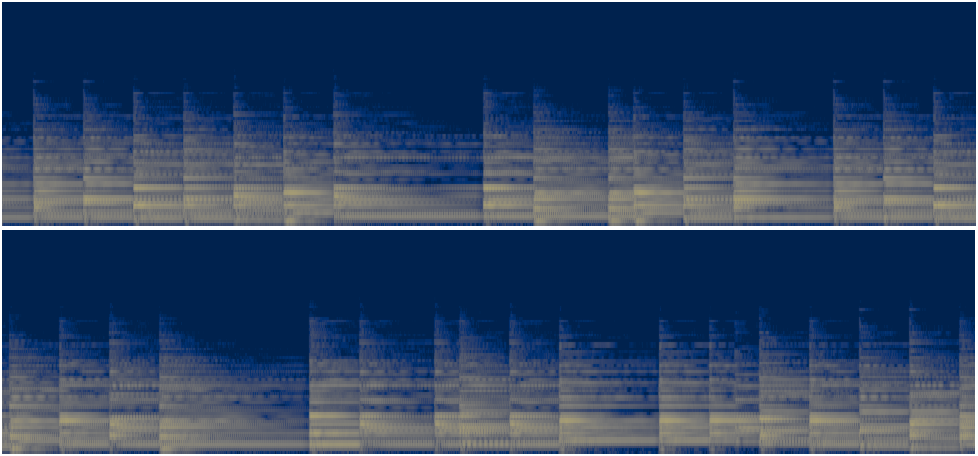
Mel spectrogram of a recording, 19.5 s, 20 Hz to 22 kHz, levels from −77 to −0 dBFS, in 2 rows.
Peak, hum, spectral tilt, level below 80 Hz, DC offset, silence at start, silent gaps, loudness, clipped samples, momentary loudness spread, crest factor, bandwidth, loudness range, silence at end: -18 dBFS; none; -8.5 dB/octave; -66 dBFS; under 0.1%; 0 s; none; -32 LUFS; under 0.1%; 7 LU; 14 dB; 7.4 kHz; 2 LU; 0 s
